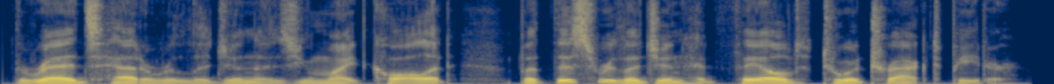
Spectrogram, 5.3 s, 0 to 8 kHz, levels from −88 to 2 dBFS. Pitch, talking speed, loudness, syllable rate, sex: 110 Hz, 205 wpm, -17 LUFS, 5.4 syllables/s, male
